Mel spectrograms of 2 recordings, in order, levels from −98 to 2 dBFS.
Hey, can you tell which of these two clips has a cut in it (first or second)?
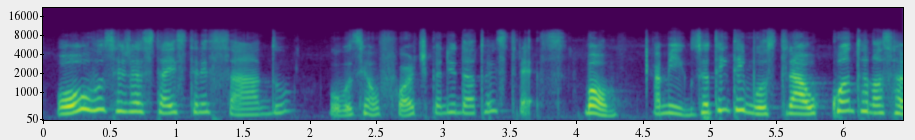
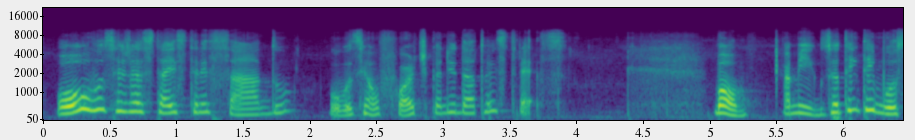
first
